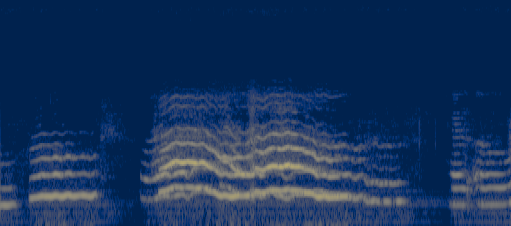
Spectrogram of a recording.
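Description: A female voice singing wordless, unaccompanied notes: a short held note, then a long louder one that wavers and slides down at its end, and another starting near the end.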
